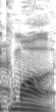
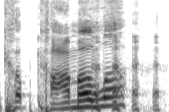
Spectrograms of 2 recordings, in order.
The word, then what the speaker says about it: Kamala: You say Camala. Oh. Oh, okay. How do you say her name? Yeah. How do you say her name? Kamala.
